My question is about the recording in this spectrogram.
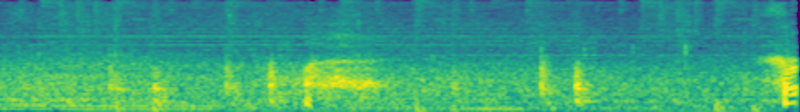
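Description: A cloth rag rubbing the painted metal of a car's trunk lid to dry it, with a few light knocks, over background music.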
